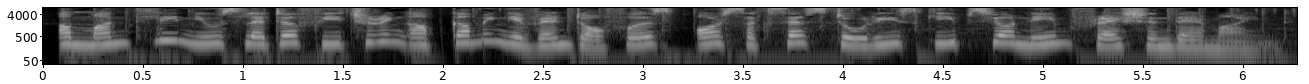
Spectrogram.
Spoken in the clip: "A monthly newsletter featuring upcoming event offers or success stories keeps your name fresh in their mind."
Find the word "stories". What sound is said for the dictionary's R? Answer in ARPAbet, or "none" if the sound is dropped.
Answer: R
